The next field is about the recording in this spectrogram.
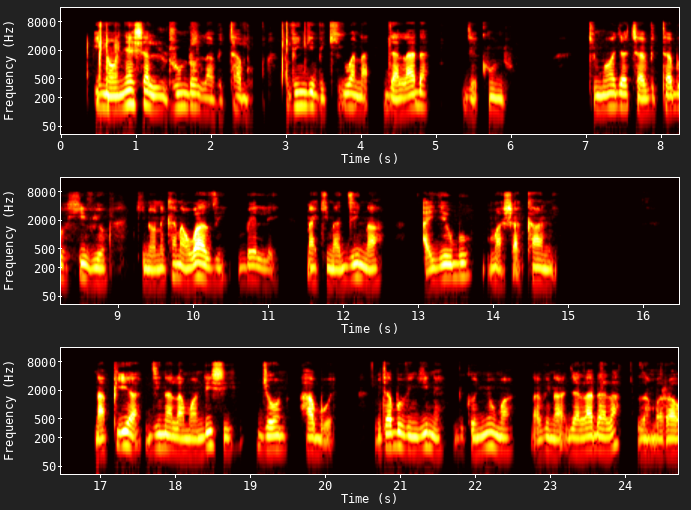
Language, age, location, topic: Swahili, 36-49, Kisumu, education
